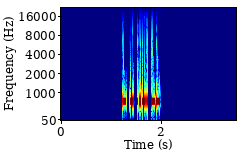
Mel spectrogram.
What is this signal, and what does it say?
Morse code, heard as a keyed tone, about 53 wpm, 700 Hz. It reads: TI5M
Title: DXCC-100 Call Signs - 4 Characters - 50wpm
